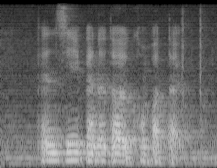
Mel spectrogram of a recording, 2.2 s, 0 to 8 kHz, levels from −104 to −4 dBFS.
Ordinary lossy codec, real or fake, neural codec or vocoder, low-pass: none; fake; vocoder, 24 kHz, 100 mel bands, Vocos; 7.2 kHz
